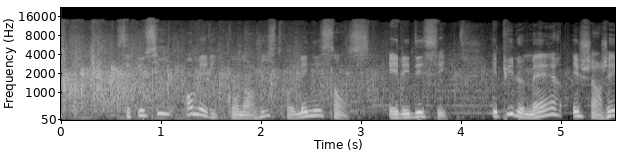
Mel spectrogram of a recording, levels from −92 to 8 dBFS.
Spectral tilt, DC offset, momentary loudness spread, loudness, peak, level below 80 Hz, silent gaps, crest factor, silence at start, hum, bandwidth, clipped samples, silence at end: -4.5 dB/octave; under 0.1%; 7 LU; -18 LUFS; -6 dBFS; -54 dBFS; none; 12 dB; 0 s; none; 14.5 kHz; under 0.1%; 0 s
